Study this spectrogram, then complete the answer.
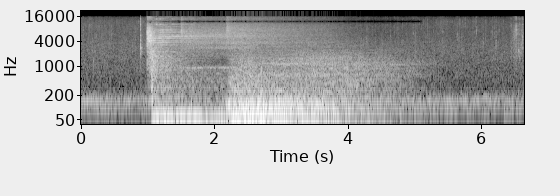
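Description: A magic spell bursts with a loud rumbling whoosh that slowly fades.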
